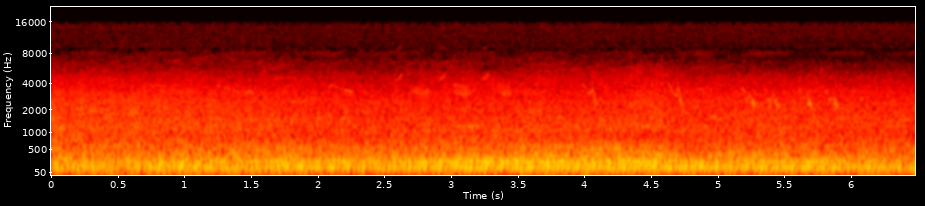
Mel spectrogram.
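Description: Train going by: the steady low rumble of a diesel locomotive engine running, with the noise of the train rolling along the track.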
